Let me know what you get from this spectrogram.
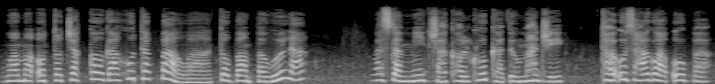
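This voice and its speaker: A self-interested female alien agent in a video game. She has a fairly high voice and a businesslike manner. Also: lively intonation, unhurried. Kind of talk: scripted video game dialogue.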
